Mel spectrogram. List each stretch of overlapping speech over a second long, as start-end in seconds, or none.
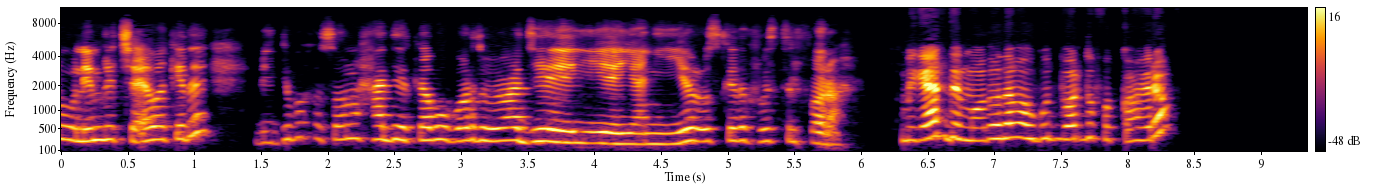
none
